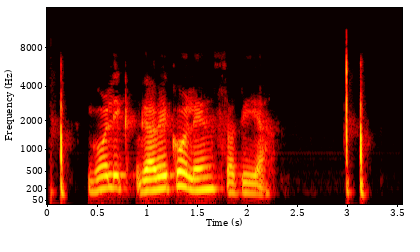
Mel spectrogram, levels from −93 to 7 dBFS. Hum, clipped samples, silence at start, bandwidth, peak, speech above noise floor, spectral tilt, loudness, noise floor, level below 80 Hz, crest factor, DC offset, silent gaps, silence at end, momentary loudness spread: none; under 0.1%; 0.15 s; 10 kHz; 0 dBFS; 59 dB; -5.5 dB/octave; -23 LUFS; -80 dBFS; -68 dBFS; 24 dB; under 0.1%; none; 0.4 s; 9 LU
